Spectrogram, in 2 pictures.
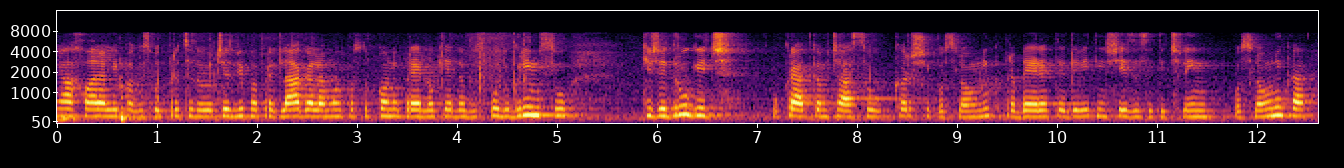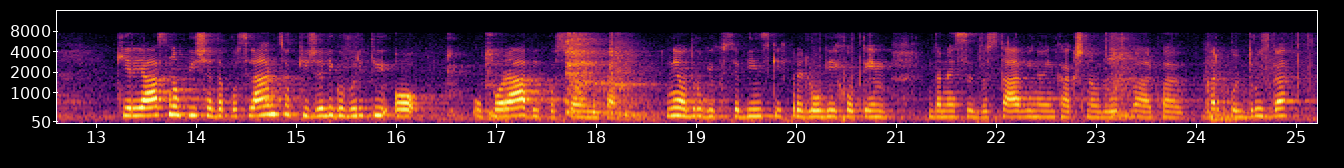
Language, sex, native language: Slovenian, female, Slovenian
